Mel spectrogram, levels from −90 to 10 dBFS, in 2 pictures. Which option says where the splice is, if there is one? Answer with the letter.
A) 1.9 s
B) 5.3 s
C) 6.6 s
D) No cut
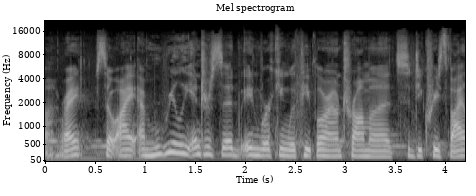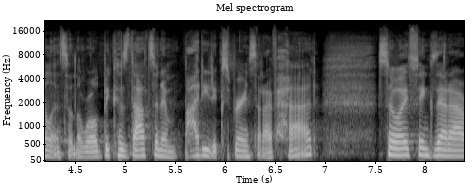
A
